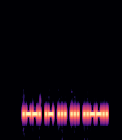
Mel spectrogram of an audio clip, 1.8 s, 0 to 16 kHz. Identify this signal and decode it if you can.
Morse code, heard as a keyed tone, about 50 wpm, 700 Hz. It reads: PASS?
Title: 4x Word-Spacing - Sentences from Top 400 Words - 50wpm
